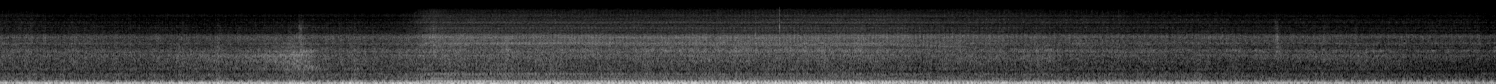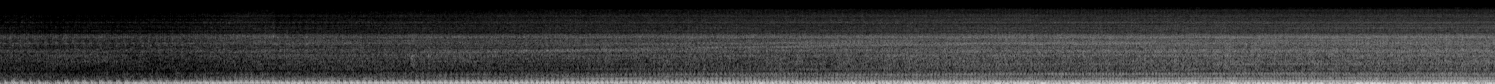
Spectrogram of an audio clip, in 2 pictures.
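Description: Suzuki GS500E's air-cooled parallel-twin engine running under way. Its note drops and quietens around the middle, then rises steadily toward the end as the bike accelerates.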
